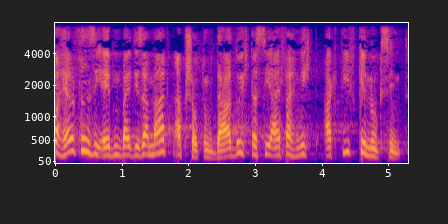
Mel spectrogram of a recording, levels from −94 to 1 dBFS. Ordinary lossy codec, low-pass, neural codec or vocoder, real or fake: none; 7.2 kHz; none; real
